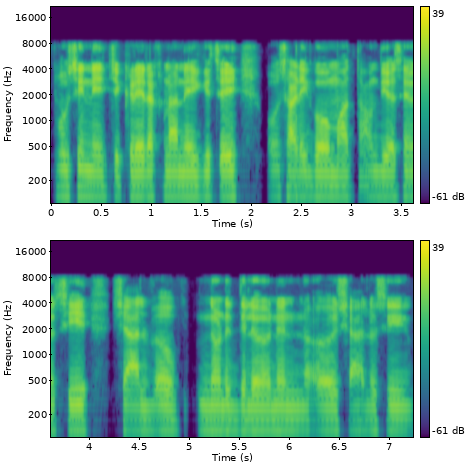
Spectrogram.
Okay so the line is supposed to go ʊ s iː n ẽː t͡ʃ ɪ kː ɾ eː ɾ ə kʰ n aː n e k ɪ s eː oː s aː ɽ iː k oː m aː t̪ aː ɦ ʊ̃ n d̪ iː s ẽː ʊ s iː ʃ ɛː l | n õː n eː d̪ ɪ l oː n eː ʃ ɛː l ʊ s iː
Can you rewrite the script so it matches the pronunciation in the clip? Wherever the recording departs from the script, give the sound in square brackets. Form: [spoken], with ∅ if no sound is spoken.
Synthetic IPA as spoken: ʊ s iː n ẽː t͡ʃ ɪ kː [ɽ] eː ɾ ə kʰ n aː n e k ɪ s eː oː s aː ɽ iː [ɡ] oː m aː t̪ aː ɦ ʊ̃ n d̪ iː s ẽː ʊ s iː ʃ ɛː l | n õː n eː d̪ ɪ l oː n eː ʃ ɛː l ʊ s iː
